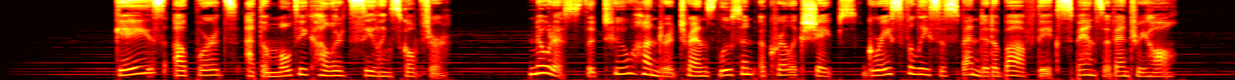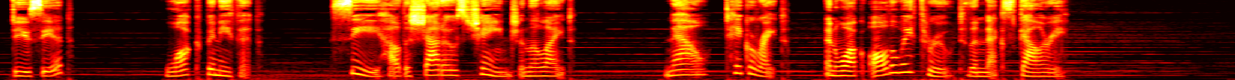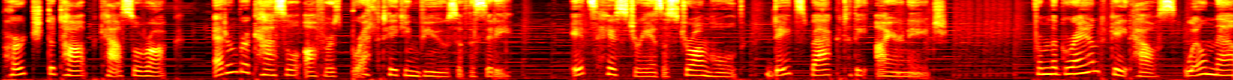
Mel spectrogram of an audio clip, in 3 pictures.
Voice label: english american audio guides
